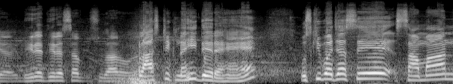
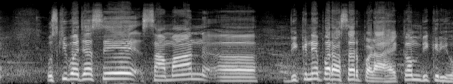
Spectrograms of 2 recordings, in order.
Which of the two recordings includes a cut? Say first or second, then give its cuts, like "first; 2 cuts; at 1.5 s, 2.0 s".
first; 1 cut; at 1.3 s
